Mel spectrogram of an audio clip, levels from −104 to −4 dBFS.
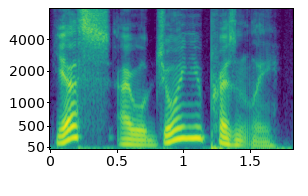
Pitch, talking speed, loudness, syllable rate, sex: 140 Hz, 195 wpm, -16 LUFS, 4.9 syllables/s, male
